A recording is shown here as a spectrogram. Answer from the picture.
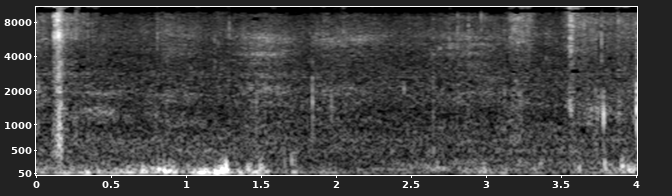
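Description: Low thumps and rumble from a handheld camera being moved and handled, loudest in the first second or so, with a sharp click at the very start, then a faint, even outdoor background.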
